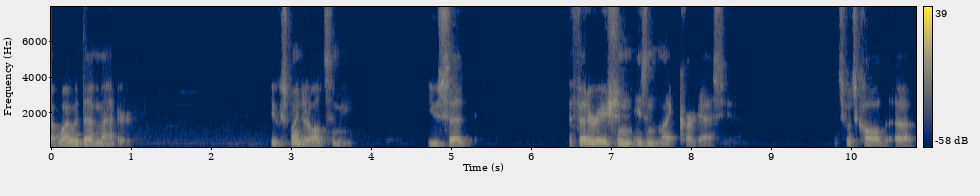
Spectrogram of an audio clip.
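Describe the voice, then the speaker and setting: Guy playing young alien lad, lowish voice, super earnest and naive, stammers a bit, drama reading. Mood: innocent, puzzled. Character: naive, eager, idealistic young male alien orphan. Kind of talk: dramatic fan fiction reading.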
